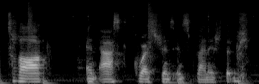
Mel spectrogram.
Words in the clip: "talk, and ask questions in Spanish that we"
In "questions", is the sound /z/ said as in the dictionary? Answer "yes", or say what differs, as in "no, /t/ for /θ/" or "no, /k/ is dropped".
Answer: yes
